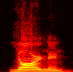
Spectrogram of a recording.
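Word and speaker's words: Hjarnan: 2022 lec summer split yarmin yarnin the h is silent you tell that to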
